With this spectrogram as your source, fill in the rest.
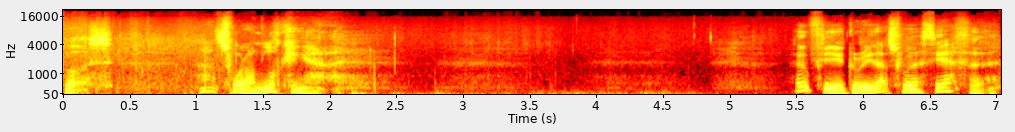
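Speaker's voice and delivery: slightly out of breath. Climbing up to get a view, talking to the audience, slightly out of breath. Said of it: "pardon me for being slightly out of breath".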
